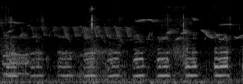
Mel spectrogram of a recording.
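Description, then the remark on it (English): Several chickens from a small kept flock of eight cluck in a steady, repeated rhythm of short harmonic calls, moderately loud, with a faint background hum and no talking. “The chickens are tremendous animals to keep.”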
